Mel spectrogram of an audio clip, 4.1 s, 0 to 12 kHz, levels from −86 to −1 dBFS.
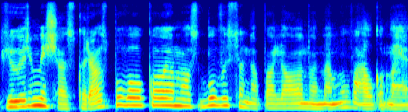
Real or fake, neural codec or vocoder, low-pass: fake; codec, 32 kHz, 1.9 kbps, SNAC; 10.8 kHz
